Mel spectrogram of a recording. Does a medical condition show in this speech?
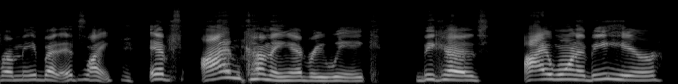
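Yes: cerebral palsy; limited mobility, legs.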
